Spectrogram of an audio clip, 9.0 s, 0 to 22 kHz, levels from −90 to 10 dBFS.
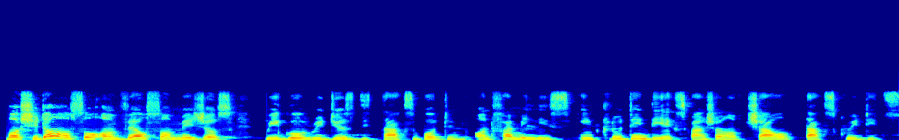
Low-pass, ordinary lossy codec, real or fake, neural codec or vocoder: none; none; real; none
